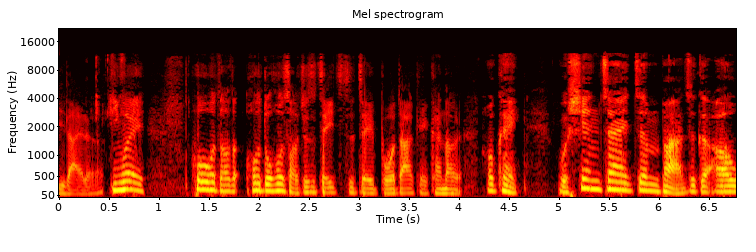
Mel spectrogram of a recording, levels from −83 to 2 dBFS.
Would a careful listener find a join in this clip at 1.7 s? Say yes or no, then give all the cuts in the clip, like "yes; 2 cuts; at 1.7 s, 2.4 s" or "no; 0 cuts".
no; 1 cut; at 4.1 s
